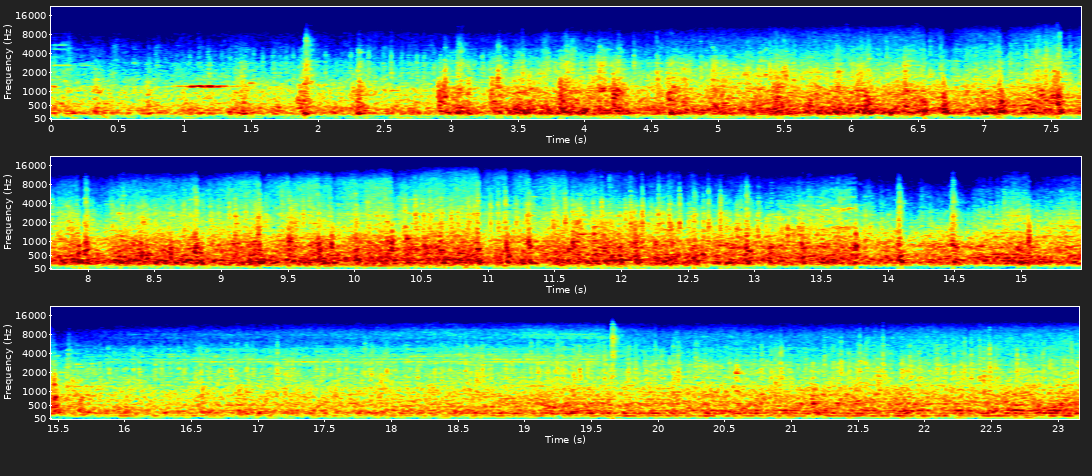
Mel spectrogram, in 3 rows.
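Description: Narrow-gauge steam train with 0-6-2 well tank locomotive Graf Schwerin-Löwitz rolling slowly into the station, its coach wheels clicking and clattering over the rail joints. A steady low tone joins near the end.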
